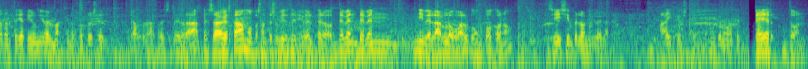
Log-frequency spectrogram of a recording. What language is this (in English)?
Spanish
